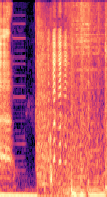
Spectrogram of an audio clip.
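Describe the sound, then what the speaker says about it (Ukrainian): A Minecraft goat bleats in a wavering, nasal cry after a brief silence, the video game animal sound loud and close, heard alone without any talk. "тепер у Майнкрафт є унікальні звуки кіз"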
